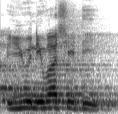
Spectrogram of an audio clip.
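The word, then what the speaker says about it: university: हमें ध्यान इस वर्ड को पढ़ते समय, इसको रीड करते समय, जब हम इसका प्रोनाउंसिएशन करेंगे, जैसे मैंने पढ़ा यूनिवर्सिटी, ये यूनिवर, ये का साउंड आ रहा है, इसलिए ये जो है ये है हमारा व्यंजन है, ये का साउंड आ रहा है, ऐसे यूनिवर्सिटी।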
